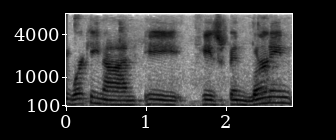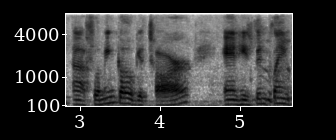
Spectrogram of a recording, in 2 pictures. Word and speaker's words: flamenco: So as a 15-year-old, he's not on the road yet, but he is a flamenco dancer. And I always say it wrong. I say it like the bird, and I get yelled at. Flamenco.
